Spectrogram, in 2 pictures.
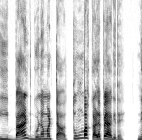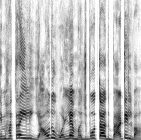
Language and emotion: Kannada, angry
